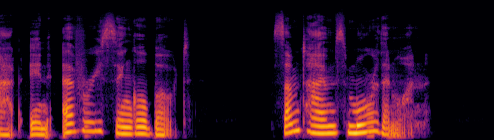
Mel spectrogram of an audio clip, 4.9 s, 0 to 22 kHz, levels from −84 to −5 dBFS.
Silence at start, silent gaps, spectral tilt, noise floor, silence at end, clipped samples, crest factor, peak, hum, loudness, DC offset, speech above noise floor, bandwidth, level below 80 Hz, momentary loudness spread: 0 s; none; -7 dB/octave; -84 dBFS; 0.8 s; under 0.1%; 16 dB; -6 dBFS; none; -22 LUFS; under 0.1%; 62 dB; 14 kHz; -80 dBFS; 9 LU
